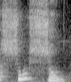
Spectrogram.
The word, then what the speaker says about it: chuchu: Outro exemplo, a palavra chuchu. Vamos chamar o nome chuchu. Chuchu. Então, a sílaba mais forte nessa palavra foi a última sílaba, o chu, porque eu falei com mais força, tá bom?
